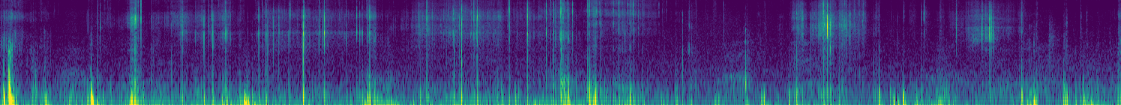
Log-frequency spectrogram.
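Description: Long manicured nails and fingertips peel the rind away from a small fresh mandarin orange held in both hands in front of the microphone. The result is quiet, irregular tearing and crinkling, with soft bright rips and low thumps from the handling.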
